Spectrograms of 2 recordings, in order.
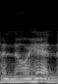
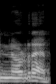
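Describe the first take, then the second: First: The second syllable begins with an h sound. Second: The second syllable begins with an r sound. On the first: This is the Northern Thai (Kham Mueang) reading. The speaker calls it right. "ถ้าเป็นเมืองมันออกเสียงฮอ" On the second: This is the Central Thai reading. The speaker calls it wrong. "ไม่ใช่นอแรดนะครับ แรดนั่นมันไทย"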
